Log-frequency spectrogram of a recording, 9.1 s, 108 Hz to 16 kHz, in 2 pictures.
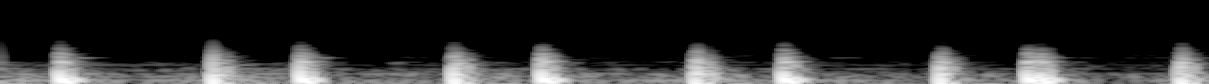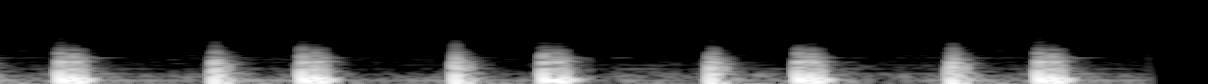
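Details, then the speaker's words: Normal heart sounds at about 66 beats a minute (sound representation) with physiological splitting of the second sound: S2 splits on inspiration and the split disappears on expiration. "Percebam que com a inspiração acontece o desdobramento da segunda bulha e na expiração ele desaparece."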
